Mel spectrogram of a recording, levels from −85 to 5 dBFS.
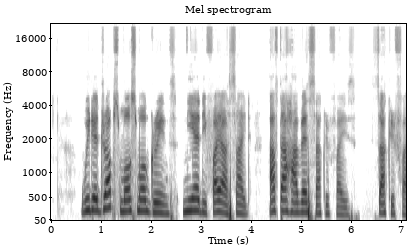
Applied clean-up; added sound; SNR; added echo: none; none; none; none.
